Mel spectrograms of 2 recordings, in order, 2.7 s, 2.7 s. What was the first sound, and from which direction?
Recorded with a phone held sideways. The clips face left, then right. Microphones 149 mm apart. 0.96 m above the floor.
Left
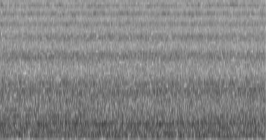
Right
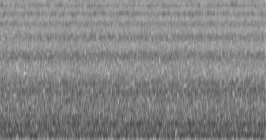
Only background noise.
